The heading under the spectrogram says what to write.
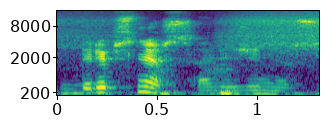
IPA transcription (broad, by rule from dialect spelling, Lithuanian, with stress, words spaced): dʲrʲɪpʲsʲˈnʲʊs ɐʋʲɪʒʲɪˈnʲʊs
